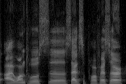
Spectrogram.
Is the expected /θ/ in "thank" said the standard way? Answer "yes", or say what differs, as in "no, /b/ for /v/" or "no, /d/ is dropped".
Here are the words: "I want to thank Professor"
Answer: no, /s/ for /θ/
